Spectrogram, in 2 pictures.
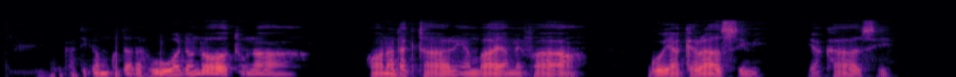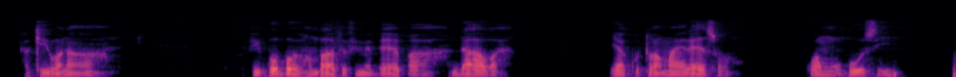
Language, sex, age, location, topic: Swahili, male, 25-35, Kisii, health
